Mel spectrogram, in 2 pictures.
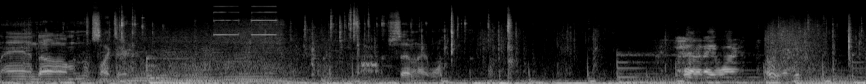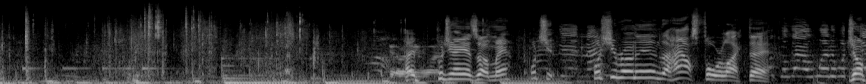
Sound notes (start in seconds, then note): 2.1 radio beeps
